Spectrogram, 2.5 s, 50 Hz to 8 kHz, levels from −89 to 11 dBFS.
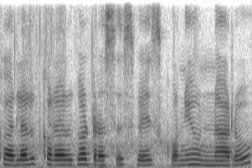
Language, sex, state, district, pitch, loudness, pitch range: Telugu, female, Andhra Pradesh, Sri Satya Sai, 230 Hz, -16 LUFS, 215-240 Hz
